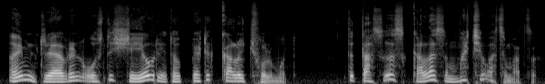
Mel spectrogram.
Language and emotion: Kashmiri, disgusted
